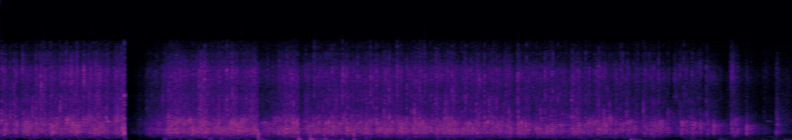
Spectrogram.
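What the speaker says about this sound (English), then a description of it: "Round of applause for the panel." An audience at a business conference stage claps for a panel, a full, sustained round of applause that starts abruptly after a brief cut and continues steadily, tapering slightly toward the end.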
